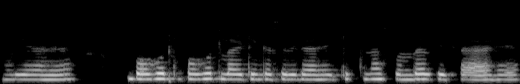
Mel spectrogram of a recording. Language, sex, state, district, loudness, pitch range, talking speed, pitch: Hindi, female, Bihar, Gopalganj, -20 LUFS, 225-245 Hz, 105 wpm, 235 Hz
